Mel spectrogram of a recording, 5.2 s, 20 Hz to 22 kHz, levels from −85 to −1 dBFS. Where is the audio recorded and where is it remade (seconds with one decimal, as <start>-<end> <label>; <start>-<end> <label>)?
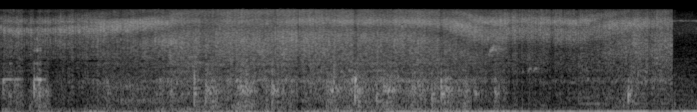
0.0-0.7 recorded; 0.7-3.8 remade; 3.8-5.2 recorded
